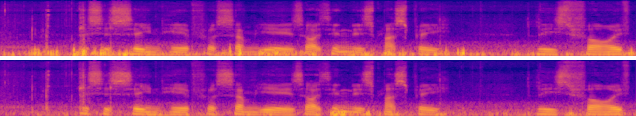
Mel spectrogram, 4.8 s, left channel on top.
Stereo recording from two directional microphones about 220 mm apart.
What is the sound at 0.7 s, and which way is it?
Speech, centre (ahead or behind).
